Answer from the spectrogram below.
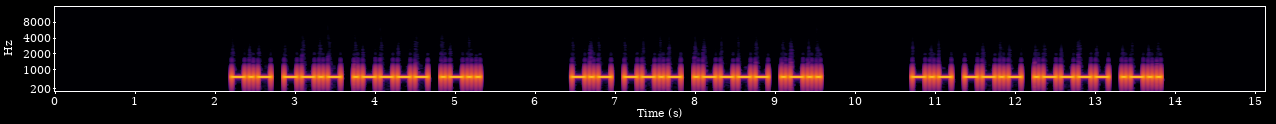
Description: Morse code, heard as a keyed tone, about 22 wpm, 700 Hz. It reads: KQ1L KQ1L KQ1L
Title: USA Call Signs - 4 Characters - Repeated 3x - 22wpm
